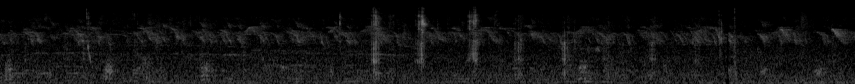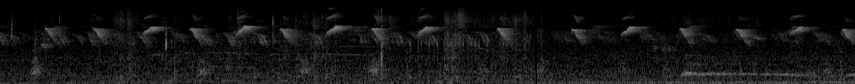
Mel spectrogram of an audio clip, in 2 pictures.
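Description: A small bird calling over and over with short, high, falling chirps, about two a second, becoming clearer in the second half. A few soft clicks sound a few seconds in.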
